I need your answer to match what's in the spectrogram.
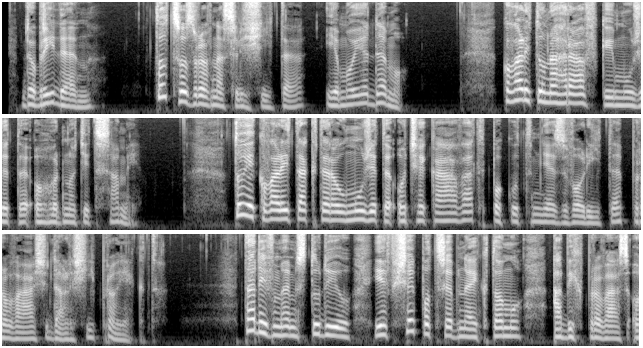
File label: czech female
